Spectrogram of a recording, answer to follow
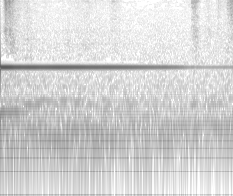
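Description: A single high, pure chime tone, struck just before, ringing out and slowly fading, over soft background music.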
